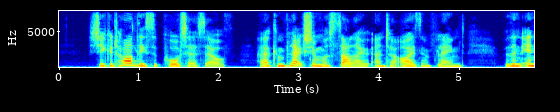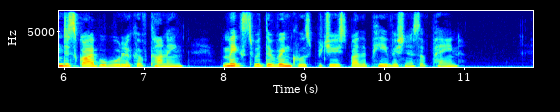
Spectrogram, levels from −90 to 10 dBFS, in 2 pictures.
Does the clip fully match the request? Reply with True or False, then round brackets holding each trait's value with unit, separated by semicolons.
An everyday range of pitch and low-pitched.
False (3.4 semitones; 220 Hz)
